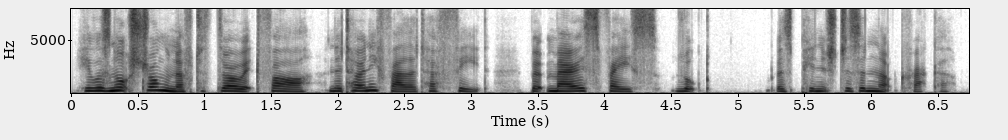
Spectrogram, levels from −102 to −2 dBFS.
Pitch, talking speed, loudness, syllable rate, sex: 230 Hz, 220 wpm, -17 LUFS, 5.6 syllables/s, female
